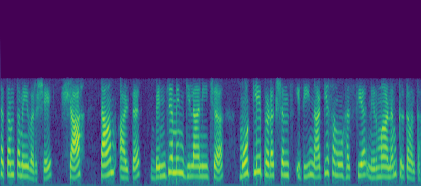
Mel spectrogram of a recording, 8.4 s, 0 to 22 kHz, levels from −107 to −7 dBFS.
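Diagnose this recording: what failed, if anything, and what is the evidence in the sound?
Nothing here has failed; what you hear is a mobile call doing its normal job, with the speech carried over the AMR narrowband mobile codec at 12.2 kbps inside a telephone band of roughly 200 Hz to 3.5 kHz, so nothing reaches above about 3.7 kHz.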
